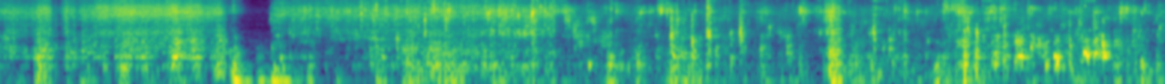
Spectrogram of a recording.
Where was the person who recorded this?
in a kitchen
